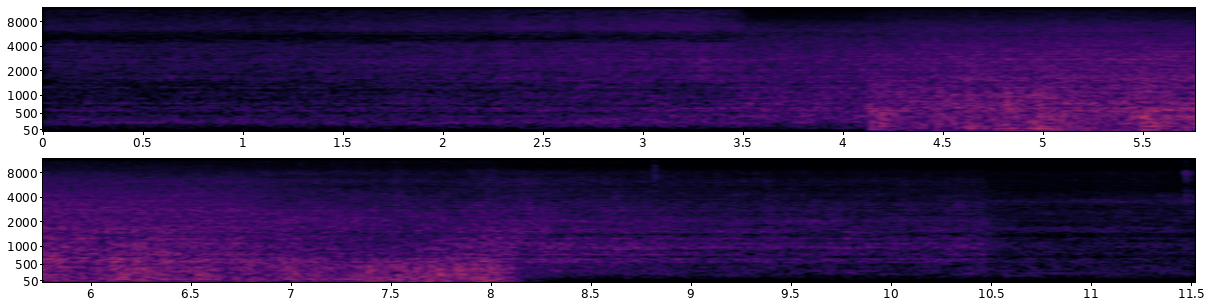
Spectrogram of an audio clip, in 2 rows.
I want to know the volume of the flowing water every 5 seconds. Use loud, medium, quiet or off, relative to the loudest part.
loud, loud, medium.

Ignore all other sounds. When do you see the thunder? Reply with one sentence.
The thunder can be heard from 4.1 to 8.2 s.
